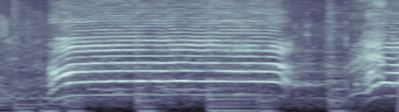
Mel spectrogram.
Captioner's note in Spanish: Un fuerte grito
